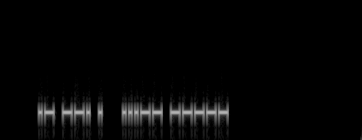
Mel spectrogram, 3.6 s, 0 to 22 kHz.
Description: Morse code, heard as a keyed tone, about 40 wpm, 700 Hz. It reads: AGE 30
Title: Practice QSO - Exchange 3 - More Info - 40wpm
